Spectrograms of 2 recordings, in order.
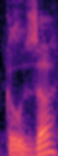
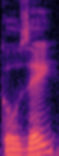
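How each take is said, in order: First: The word is said with its German ending. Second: The word is said with an accented final e. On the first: The speaker calls it right. "Goza is actually German rooted" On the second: The speaker calls it wrong. "Gose doesn't have an accent mark"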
